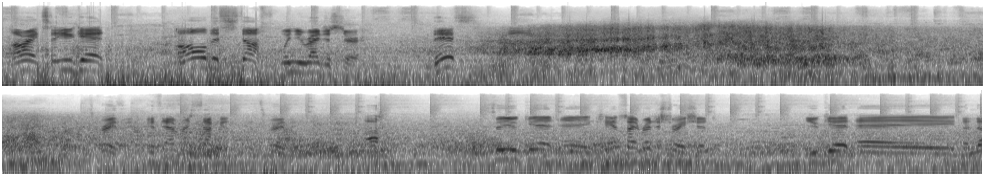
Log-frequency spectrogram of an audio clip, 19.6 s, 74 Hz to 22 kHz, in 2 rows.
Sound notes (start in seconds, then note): 5.1 plane roars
